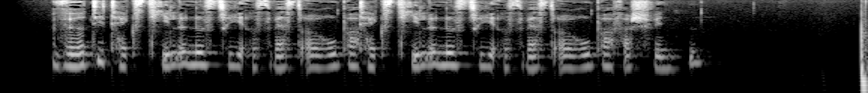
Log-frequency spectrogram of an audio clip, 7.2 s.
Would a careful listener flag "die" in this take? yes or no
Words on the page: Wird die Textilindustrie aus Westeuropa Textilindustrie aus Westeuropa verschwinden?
no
